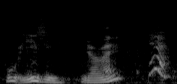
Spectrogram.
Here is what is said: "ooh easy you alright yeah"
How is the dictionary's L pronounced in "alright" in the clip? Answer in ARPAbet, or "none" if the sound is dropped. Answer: none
